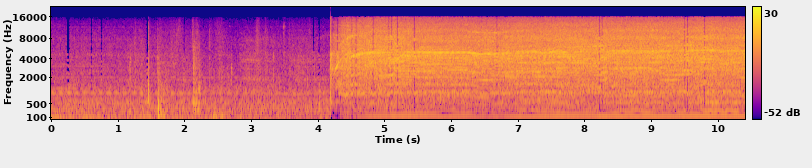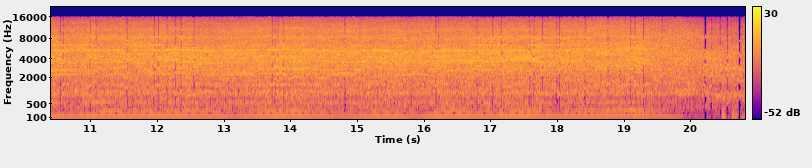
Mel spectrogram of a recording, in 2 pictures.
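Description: DeWalt corded angle grinder with a 4½-inch polishing disc, started about four seconds in after a few handling clicks. It runs at a steady high whine while polishing paint and primer buildup off a steel pintle hitch shaft, then spins down near the end.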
